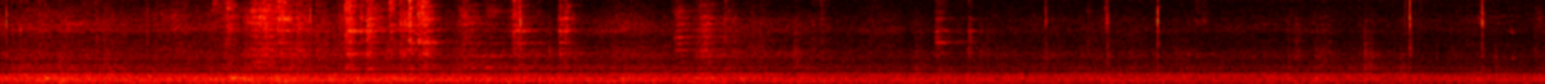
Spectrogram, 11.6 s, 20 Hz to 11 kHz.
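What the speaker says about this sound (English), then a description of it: "We've got the Class 90, looks like it's going to Northgate, that train is." A Class 90 electric locomotive hauls a train past on the line, making a loud, steady rumble of wheels on rails with a faint clickety-clack, and it stays strong for the whole stretch.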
